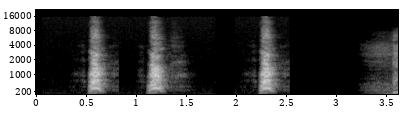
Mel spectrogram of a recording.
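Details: Buddha, a pet husky celebrating his second birthday on 18 July 2012, eating a homemade dog-friendly organic cake. Three short, husky woofs, the first two close together and the third after a gap of about a second, then music begins.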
